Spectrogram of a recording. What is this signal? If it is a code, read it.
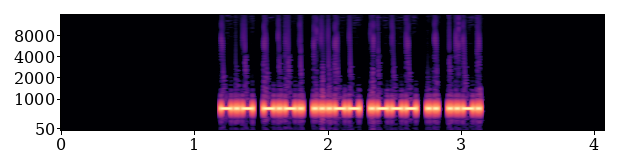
Morse code, heard as a keyed tone, about 47 wpm, 700 Hz. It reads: KC3JIF
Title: USA Call Signs - 6 Characters - 3x Character Spacing - 45wpm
